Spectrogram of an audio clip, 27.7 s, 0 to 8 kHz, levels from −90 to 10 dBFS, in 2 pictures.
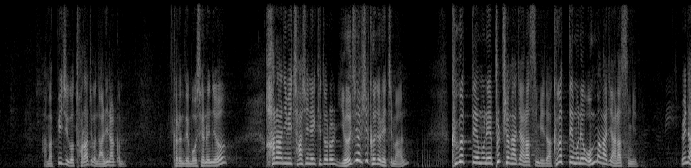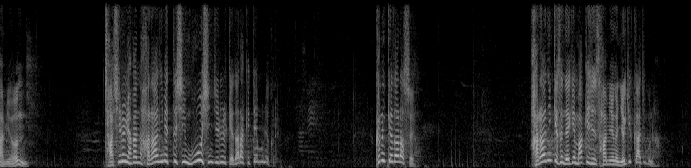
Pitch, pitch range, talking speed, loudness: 245 Hz, 195-300 Hz, 270 characters per minute, -28 LUFS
